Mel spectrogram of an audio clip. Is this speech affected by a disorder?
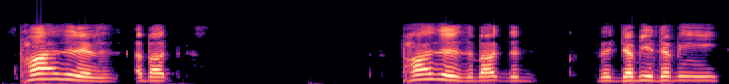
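Yes: cerebral palsy.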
